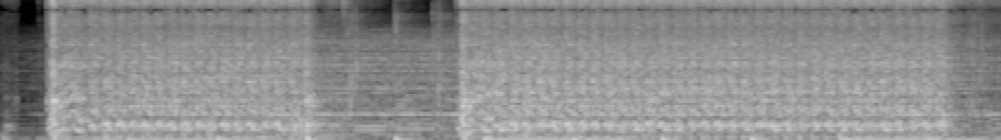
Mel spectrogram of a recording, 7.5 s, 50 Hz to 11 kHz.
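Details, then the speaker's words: 1997 Ford F250 7.3 diesel after fuel pump replacement, cranked with injector harness clips unplugged to prime fuel. Steady, rapid chugging for several seconds, never catching. Cranking without starting, as intended. "disconnect the 4 clips with the injector harness, and then you can turn it over without the vehicle starting."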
